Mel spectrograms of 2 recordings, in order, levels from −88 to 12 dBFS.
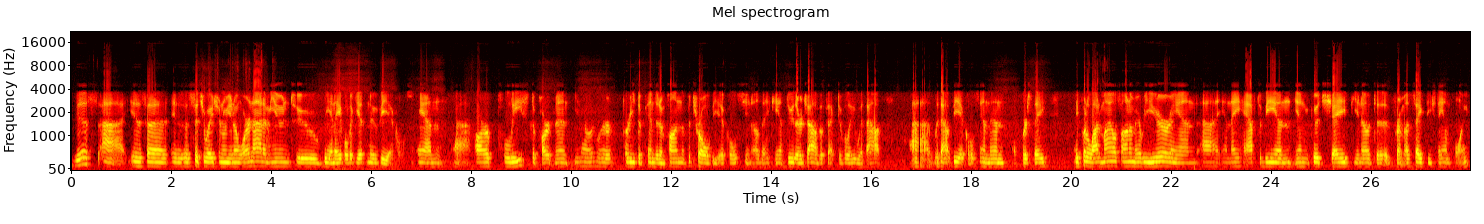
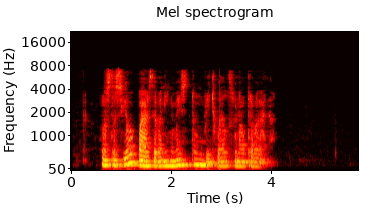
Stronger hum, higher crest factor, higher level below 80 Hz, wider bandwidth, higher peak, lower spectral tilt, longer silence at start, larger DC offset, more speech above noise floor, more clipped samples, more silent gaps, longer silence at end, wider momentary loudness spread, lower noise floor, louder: neither; about the same, 16 dB vs 18 dB; about the same, -54 dBFS vs -56 dBFS; first, 10.5 kHz vs 7.6 kHz; about the same, -2 dBFS vs -4 dBFS; second, -5.5 dB/octave vs -7 dB/octave; second, 0.05 s vs 0.6 s; neither; second, 24 dB vs 56 dB; neither; neither; second, 0 s vs 1.75 s; about the same, 9 LU vs 10 LU; second, -42 dBFS vs -76 dBFS; first, -18 LUFS vs -21 LUFS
